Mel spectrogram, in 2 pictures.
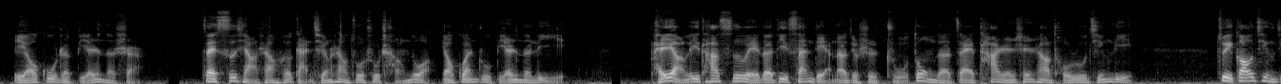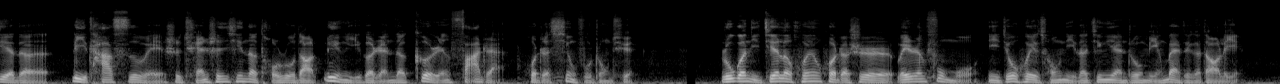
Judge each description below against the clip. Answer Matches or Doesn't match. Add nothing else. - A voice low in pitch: Matches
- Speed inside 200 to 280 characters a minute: Matches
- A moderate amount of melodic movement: Matches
